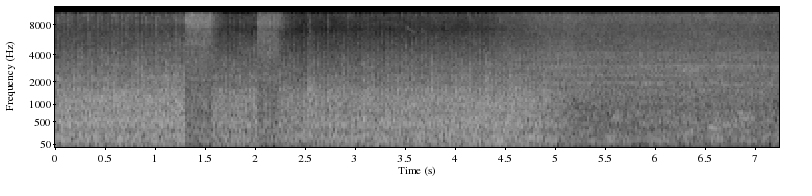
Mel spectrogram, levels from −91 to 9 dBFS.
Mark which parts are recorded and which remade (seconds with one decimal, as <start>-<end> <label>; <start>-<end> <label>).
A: 0.0-7.2 recorded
